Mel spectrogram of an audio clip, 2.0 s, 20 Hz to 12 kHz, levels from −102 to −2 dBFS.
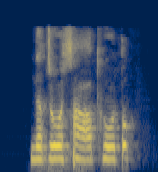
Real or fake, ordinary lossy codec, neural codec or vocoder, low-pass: fake; AAC, 48 kbps; codec, 16 kHz, 2 kbps, FreqCodec, larger model; 7.2 kHz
